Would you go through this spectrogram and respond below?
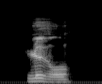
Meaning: alternative form of levreau
- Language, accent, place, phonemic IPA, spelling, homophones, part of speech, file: French, France, Lyon, /lə.vʁo/, levraut, levrauts / levreau / levreaux, noun, LL-Q150 (fra)-levraut.wav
